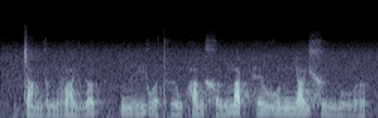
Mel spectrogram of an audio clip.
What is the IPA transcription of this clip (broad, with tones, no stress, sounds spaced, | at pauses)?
c a˨˩ m j ə˨˩ ŋ v a˨˩ j n ə˦˥ k̚ | m i˨˩˦ j u˨˩ ə̯ t̪ʰ ɨ˨˩˨ w h a˨˩˦ n x ə˨˩˦ ŋ m a˦˥ k̚ h e˧˥ v u˧ n ɲ a˧˥ j x ɨ˨˩ ŋ n u˨˩˨ ə̯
